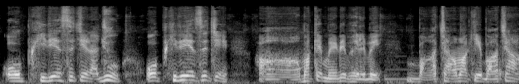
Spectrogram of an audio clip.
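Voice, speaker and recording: A man playing a terrified, haunted young man in an animated horror story, stammering and repeating himself in panic. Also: fairly high pitch, normal speed, soft background music. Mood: panicked, pleading.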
